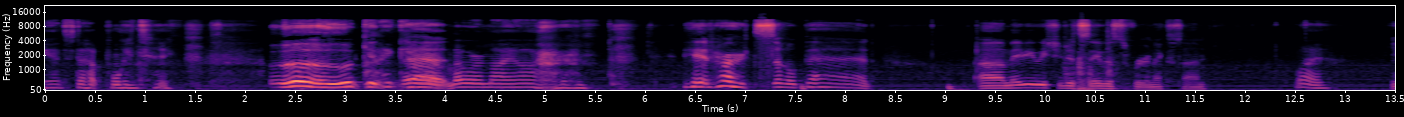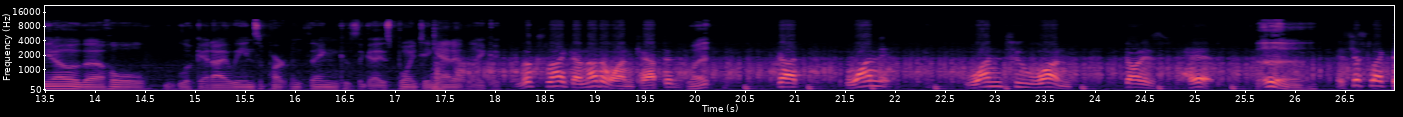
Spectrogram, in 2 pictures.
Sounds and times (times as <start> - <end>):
Speech: 0.0 - 1.3, 2.3 - 5.4, 6.4 - 8.3, 9.3 - 11.6, 12.5 - 12.9, 13.5 - 20.2, 20.8 - 22.0, 22.7 - 23.8, 24.4 - 26.9
Radio: 3.5 - 4.0, 17.2 - 26.9.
